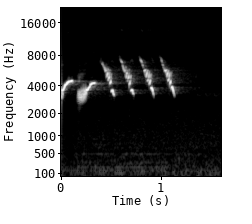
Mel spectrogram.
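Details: Short burst of tui tui song from a coleiro: a loud upslurred whistle, then four evenly spaced, sharply falling notes in about one second.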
